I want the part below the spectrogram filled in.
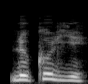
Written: le collier

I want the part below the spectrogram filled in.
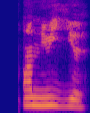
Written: ennuyeux

